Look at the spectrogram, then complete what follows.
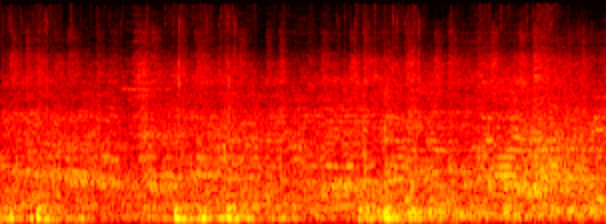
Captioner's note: line-up announcement followed by enthusiastic cheering from supporters~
